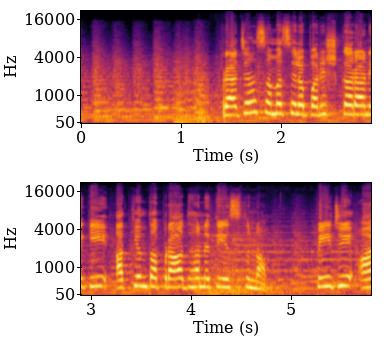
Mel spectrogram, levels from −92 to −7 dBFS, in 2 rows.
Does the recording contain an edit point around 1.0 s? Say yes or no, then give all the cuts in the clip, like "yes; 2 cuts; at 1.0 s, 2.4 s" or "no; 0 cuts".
yes; 1 cut; at 1.0 s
